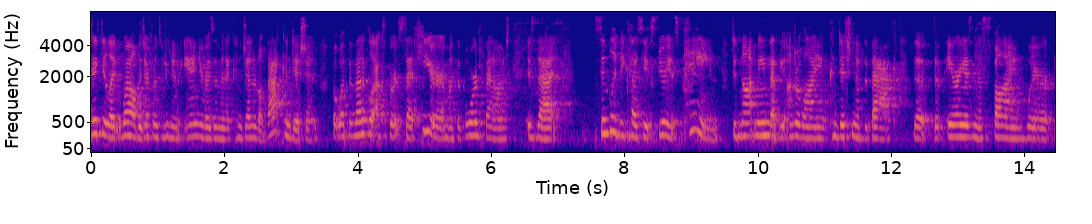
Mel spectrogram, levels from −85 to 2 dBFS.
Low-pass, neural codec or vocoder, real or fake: 7.2 kHz; vocoder, 22.05 kHz, 80 mel bands, HiFi-GAN; fake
